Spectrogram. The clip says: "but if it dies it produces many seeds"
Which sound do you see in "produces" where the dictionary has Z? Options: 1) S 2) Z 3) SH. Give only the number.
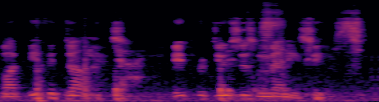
2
